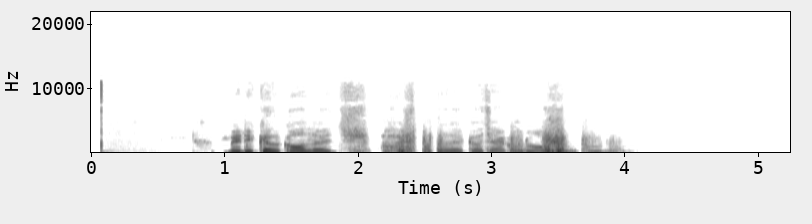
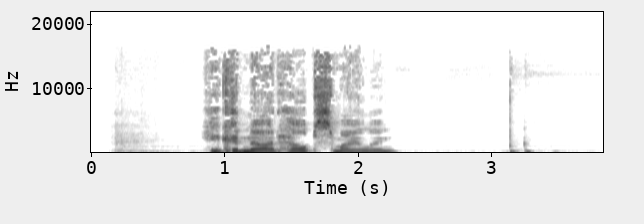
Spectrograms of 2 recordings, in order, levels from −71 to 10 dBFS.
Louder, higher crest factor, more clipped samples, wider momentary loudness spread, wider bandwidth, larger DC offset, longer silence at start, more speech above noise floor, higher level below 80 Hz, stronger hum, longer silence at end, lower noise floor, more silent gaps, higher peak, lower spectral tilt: second, -22 LUFS vs -17 LUFS; about the same, 22 dB vs 20 dB; neither; second, 17 LU vs 25 LU; second, 11.5 kHz vs 16.5 kHz; neither; first, 1 s vs 0.85 s; first, 59 dB vs 48 dB; first, -44 dBFS vs -54 dBFS; neither; first, 1.3 s vs 0.55 s; first, -81 dBFS vs -65 dBFS; neither; about the same, -2 dBFS vs 0 dBFS; first, -6.5 dB/octave vs -3.5 dB/octave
